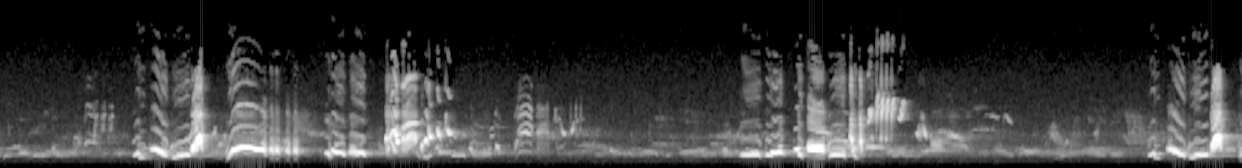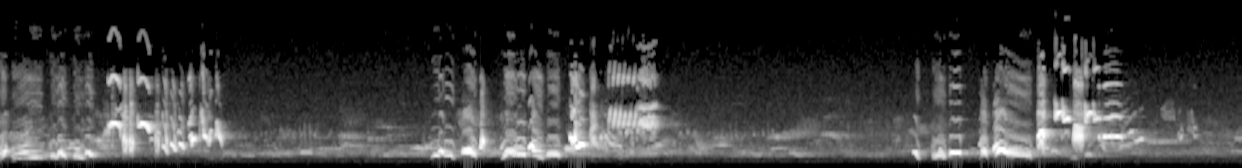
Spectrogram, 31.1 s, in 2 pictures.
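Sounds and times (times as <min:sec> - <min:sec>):
common blackbird song: 0:00.0 - 0:31.0.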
